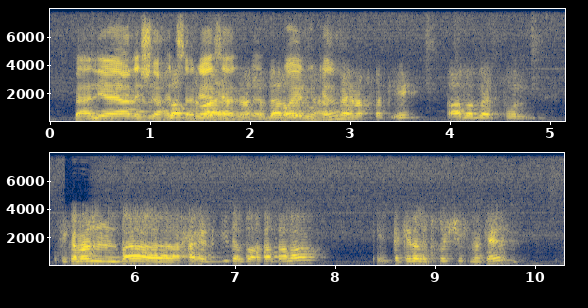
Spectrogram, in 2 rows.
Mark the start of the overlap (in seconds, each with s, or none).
1.0 s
